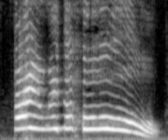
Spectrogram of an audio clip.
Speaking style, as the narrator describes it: another goblin yells

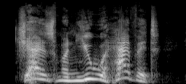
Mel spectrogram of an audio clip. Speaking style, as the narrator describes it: exclaimed

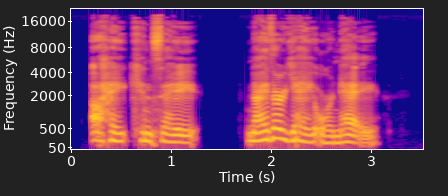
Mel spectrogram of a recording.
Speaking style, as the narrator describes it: he said hoarsely

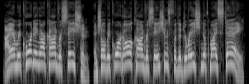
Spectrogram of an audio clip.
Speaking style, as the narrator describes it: Foster yelled, competing with the helicopter as it wound itself down

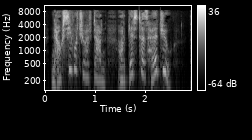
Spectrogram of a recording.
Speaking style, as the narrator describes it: the Maharani whispered

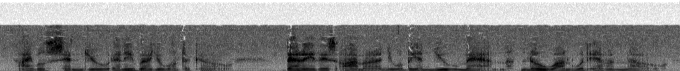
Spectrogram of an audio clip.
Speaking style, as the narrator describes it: said softly

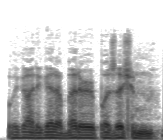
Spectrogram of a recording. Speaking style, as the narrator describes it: Bathari muttered

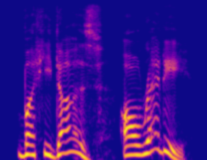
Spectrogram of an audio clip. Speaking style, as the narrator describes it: she cried

